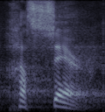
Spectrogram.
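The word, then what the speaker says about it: chaser (חסר): The Hebrew word here underneath want is a word that's pronounced chaser, chaser.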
